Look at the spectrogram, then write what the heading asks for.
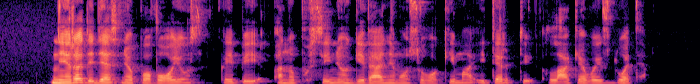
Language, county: Lithuanian, Utena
